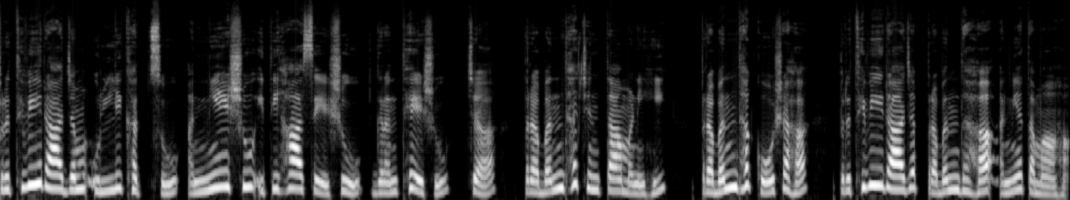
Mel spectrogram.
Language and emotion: Sanskrit, neutral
